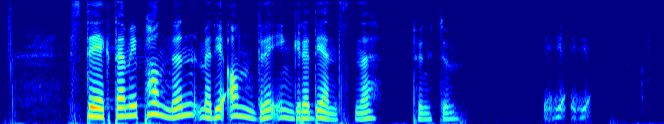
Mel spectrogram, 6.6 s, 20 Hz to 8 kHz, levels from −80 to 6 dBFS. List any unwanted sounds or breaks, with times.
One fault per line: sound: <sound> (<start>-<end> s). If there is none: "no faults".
sound: laugh (5.4-5.9 s)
